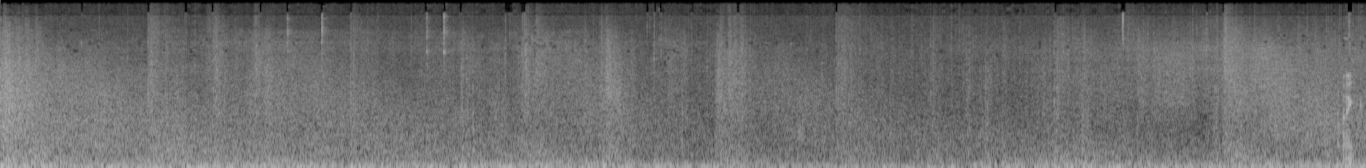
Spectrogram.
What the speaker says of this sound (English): Yep, that's one battleship going down.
